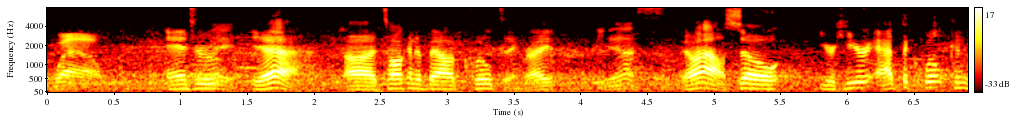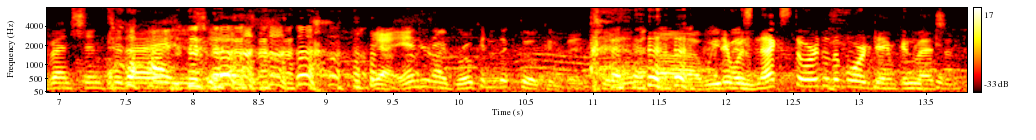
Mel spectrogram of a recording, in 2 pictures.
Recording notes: Live from PAX Unplugged 2023.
